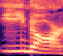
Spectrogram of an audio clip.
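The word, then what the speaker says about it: Aenar: Um, so it is spelled Anar, but they pronounce it Enar cuz they're weird.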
